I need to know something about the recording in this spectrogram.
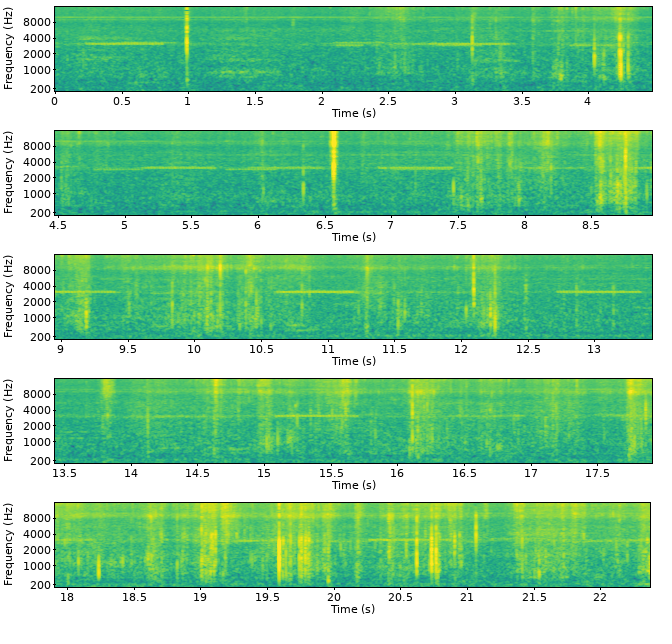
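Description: Footsteps crunching on a dry dirt and gravel track, uneven and growing louder in the second half. A faint, short, high note repeats every second or so through much of it.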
